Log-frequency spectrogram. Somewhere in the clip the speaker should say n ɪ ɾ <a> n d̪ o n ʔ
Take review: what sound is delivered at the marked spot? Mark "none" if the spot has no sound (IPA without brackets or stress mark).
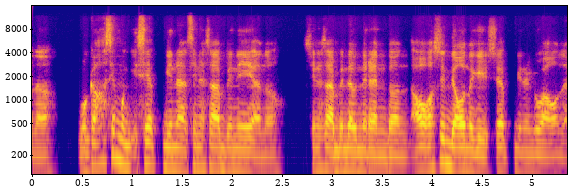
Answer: ɛ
